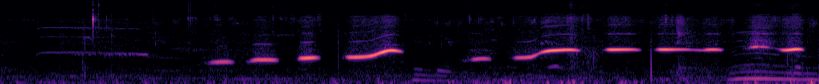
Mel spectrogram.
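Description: A person whistling a short tune. A few short notes step upward in pitch, followed by two rising slides and several held notes near the end.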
